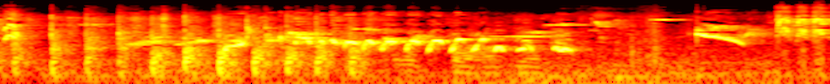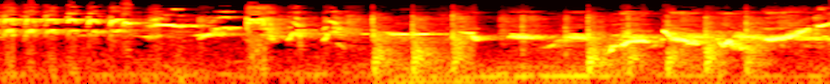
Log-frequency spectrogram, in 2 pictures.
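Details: White-rumped shama singing to prompt other shamas into song: rapid descending note series, then rich whistled slurs and high sweeping phrases mixed with harsh scratchy bursts, continuous and loud.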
